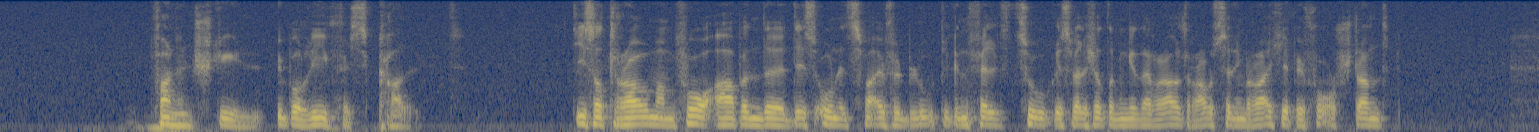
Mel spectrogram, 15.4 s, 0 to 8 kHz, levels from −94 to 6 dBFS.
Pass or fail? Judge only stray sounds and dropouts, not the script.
pass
